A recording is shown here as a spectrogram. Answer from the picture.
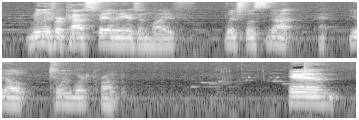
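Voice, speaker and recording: Music plays in the background as a man talks at a fairly slow pace. His medium-pitched voice stays monotone and flat. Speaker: gamer. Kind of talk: let's play commentary. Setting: laptop mic. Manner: casual, sarcastic.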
